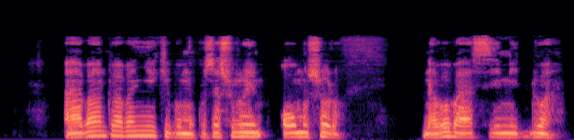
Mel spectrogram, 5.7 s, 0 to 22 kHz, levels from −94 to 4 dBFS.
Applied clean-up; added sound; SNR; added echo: neural mask model Resemble Enhance denoiser.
